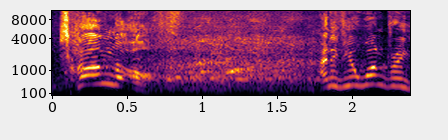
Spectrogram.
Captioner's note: audience laughs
